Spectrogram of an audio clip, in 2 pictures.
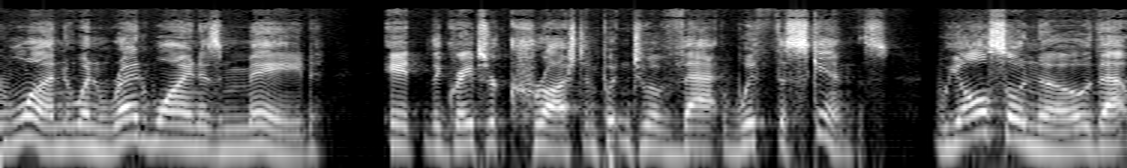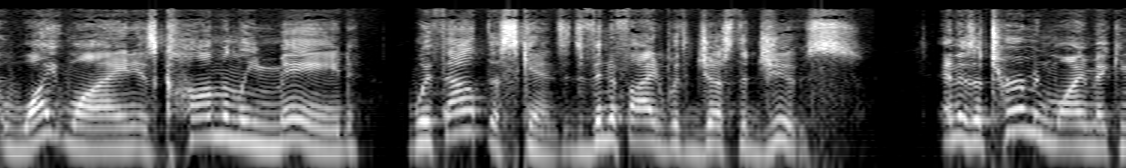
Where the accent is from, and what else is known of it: United States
